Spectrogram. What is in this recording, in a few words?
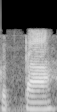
dog, Hindi; Java Developer's Companion; WordMatch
